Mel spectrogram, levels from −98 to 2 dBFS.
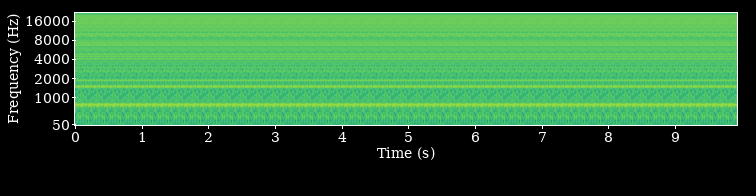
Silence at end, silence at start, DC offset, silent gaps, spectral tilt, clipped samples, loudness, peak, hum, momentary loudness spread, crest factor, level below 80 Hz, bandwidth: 0 s; 0 s; 0.7%; none; 1 dB/octave; 100%; 3 LUFS; 0 dBFS; none; 0 LU; 0 dB; -32 dBFS; over 20 kHz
